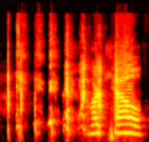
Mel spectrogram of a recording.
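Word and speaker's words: Markelle: I love the John quota of getting a name wrong every show. Who did I say? What did I say? I said Marquez Fultz, right? Didn't I? You did. Oh, fuck. Markel Fultz.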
